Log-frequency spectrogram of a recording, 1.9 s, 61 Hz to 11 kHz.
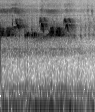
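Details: A House Wren, one of a pair returned to a garden in Pennsylvania and checking out a nest box used by wrens every year for 30 years, sings a quick, bubbling run of high chattering notes for about two seconds over a low rumble.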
